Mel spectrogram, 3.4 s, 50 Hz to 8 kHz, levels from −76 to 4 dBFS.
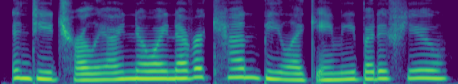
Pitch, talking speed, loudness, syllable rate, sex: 250 Hz, 225 wpm, -14 LUFS, 5.3 syllables/s, female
